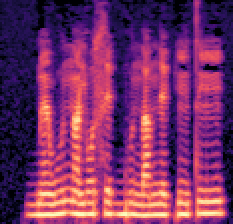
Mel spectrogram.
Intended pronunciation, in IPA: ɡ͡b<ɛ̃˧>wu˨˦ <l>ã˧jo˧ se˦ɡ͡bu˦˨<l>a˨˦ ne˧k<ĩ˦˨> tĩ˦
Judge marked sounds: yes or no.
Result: no, no, no, no

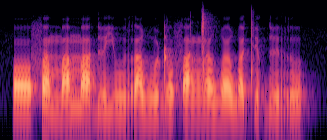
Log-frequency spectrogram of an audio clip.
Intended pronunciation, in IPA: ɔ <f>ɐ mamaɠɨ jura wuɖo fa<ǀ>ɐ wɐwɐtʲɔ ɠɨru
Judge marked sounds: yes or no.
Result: yes, no

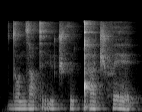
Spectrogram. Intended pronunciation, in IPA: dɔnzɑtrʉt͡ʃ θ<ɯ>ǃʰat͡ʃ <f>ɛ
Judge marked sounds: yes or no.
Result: yes, yes

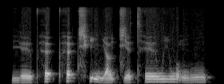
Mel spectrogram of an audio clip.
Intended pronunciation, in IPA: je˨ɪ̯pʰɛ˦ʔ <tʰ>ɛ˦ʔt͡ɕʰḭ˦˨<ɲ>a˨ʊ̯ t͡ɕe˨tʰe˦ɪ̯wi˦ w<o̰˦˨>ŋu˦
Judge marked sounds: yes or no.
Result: no, yes, yes

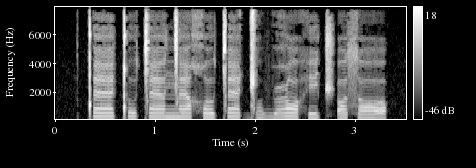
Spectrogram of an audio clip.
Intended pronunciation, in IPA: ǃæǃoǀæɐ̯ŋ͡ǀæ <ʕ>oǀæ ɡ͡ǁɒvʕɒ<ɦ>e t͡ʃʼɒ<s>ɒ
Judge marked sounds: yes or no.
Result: no, no, yes

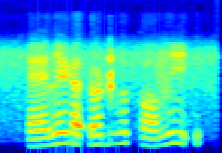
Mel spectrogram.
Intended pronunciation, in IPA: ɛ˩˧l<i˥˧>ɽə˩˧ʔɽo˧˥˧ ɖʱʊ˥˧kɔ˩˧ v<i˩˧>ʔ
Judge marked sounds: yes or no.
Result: yes, no

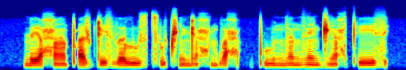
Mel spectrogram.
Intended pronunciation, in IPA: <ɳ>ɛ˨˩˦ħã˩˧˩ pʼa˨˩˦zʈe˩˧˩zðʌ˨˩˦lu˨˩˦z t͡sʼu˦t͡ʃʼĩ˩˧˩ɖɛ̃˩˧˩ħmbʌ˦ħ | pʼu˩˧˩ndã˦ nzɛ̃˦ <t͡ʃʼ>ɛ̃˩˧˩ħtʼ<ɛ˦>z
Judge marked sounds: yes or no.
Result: yes, no, no

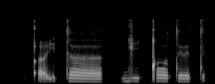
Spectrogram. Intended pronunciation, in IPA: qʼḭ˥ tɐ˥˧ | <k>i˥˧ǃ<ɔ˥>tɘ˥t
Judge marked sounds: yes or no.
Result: no, yes

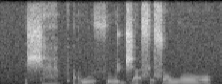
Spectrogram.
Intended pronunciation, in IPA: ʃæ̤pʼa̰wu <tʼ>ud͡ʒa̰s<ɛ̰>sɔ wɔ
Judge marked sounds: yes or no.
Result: no, no

